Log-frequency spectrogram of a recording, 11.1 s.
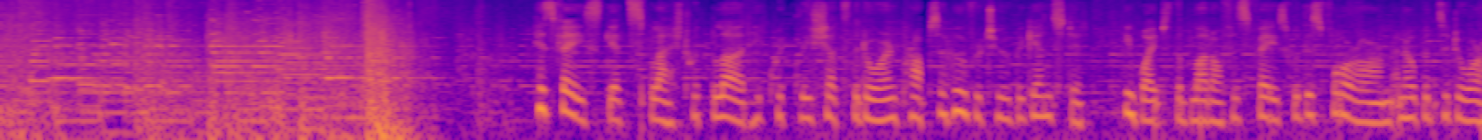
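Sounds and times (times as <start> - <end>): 
window glass smashing: 1.0 - 3.4
gunshots shooting out a window: 2.6 - 3.3
speech: 4.0 - 11.1.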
